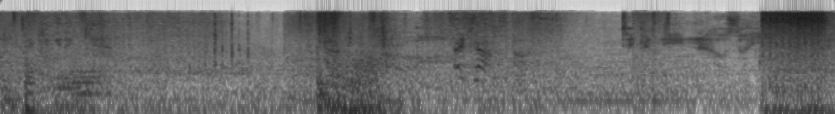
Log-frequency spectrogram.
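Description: A blast from the Mass Effect Legendary Edition game bursts out over a dense bed of mechanical clatter and rattling gunfire, with sharp surges of noise midway and near the end.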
